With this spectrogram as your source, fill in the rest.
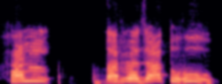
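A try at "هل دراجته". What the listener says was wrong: যার মধ্যে টান দিয়ে দিচ্ছেন জাতুহু না হাল দারাজাতুহু হাল দারাজাতুহু এভাবে বলেন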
